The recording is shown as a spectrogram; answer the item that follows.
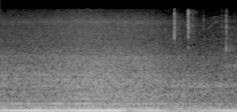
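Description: A low, steady rumble that swells through the middle and eases off toward the end, with a few faint clicks near the end.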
